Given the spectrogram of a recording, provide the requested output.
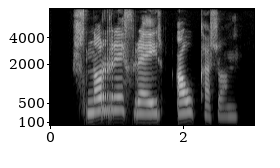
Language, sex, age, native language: Icelandic, female, 10, Icelandic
